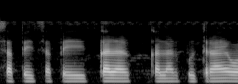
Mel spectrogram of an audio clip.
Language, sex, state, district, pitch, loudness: Hindi, male, Uttar Pradesh, Deoria, 145 Hz, -21 LUFS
